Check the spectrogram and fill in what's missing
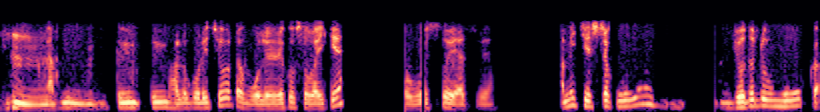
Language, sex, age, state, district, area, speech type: Bengali, male, 18-30, West Bengal, Malda, rural, conversation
